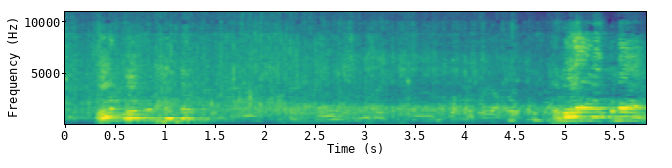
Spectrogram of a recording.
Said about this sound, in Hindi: जोरदार तालियों के साथ बहुत बहुत अभिनंदन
